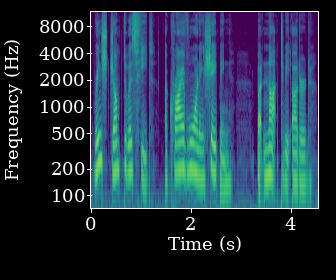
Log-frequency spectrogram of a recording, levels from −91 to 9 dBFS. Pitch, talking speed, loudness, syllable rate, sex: 170 Hz, 200 wpm, -19 LUFS, 5.6 syllables/s, female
